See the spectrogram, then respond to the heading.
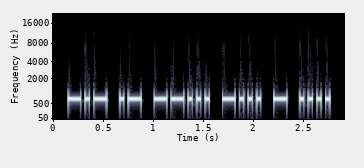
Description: Morse code, heard as a keyed tone, about 27 wpm, 700 Hz. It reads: KA7BTH
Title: USA Callsign DE Callsign 28wpm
